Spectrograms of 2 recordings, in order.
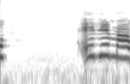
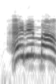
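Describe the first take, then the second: First: अरे माँ stretched very slowly, whining, higher; drawn-out whine. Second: Said in the usual way. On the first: Acted. Hurt daughter complaining to her laughing mother, slow whining wail.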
